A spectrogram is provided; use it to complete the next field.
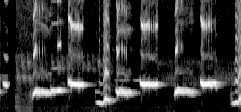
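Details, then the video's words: Loud, pure whistled notes from a white-rumped shama lure song, alternating a lower and a higher pitch in a steady, nearly even rhythm, with a short rising slur in between. "KICAUAN MURAI BATU bikin NYAUT ikut GACOR BONGKAR MATERI ISIAN ¦ PANCINGAN MURAI¦ SHAMA BIRD"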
